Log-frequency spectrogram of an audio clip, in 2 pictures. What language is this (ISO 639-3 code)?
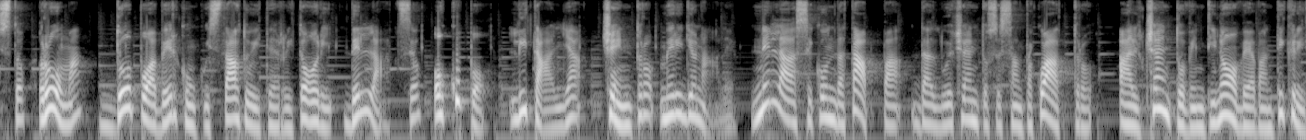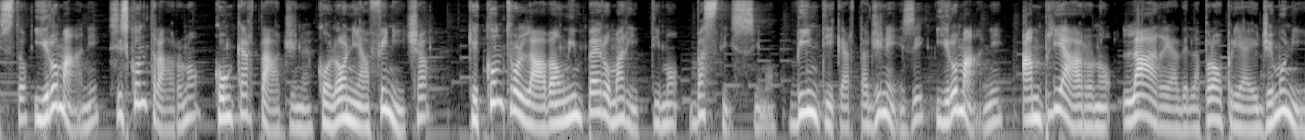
ita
